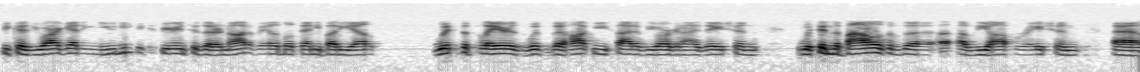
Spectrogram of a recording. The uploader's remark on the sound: Senators Interactive Access Live Teleconference Call. Interact with Senators season ticket holders via teleconference.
